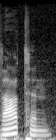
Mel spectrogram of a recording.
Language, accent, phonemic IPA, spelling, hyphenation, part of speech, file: German, Germany, /ˈvartən/, warten, war‧ten, verb, De-warten.ogg
- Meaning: 1. to wait (for) 2. to maintain (chiefly a machine, e.g. a car or heating)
